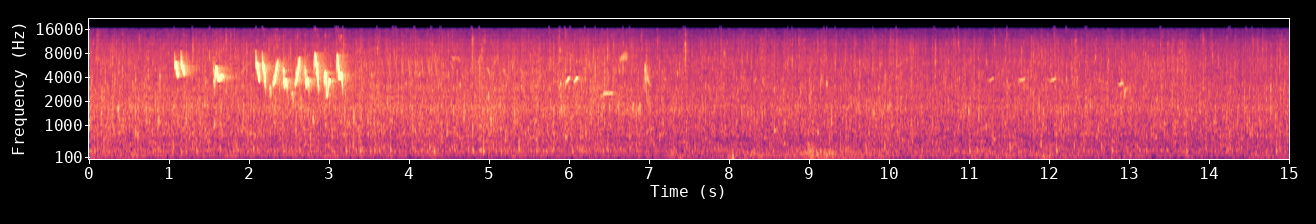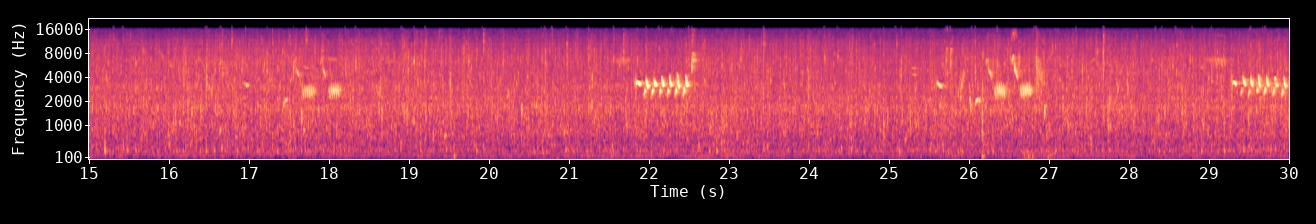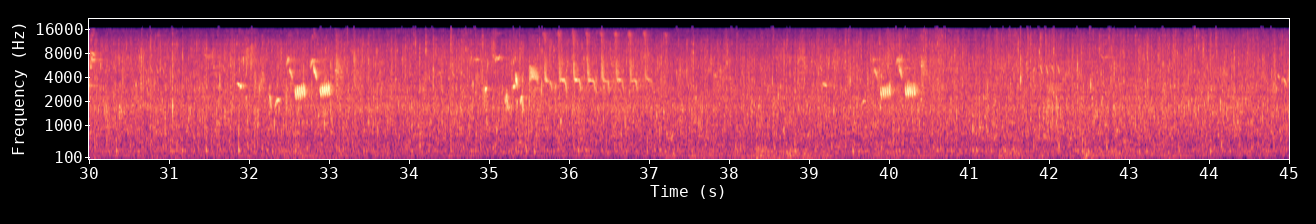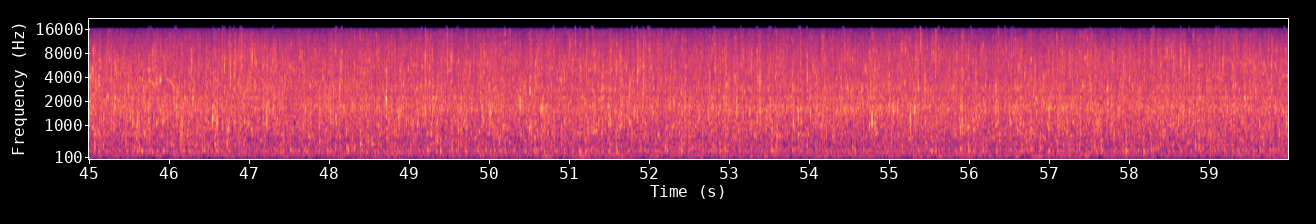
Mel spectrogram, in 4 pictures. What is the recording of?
20070504.Sierra.stream.04
A stream in Sierra Morena (S Spain), bird calls in background
field-recording, nature, water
